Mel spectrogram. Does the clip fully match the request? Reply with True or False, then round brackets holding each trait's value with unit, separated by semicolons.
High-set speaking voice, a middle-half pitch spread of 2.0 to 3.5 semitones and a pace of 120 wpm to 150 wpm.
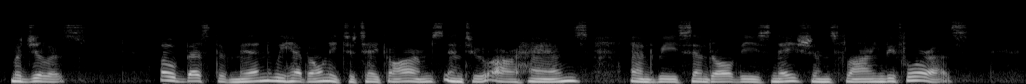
False (130 Hz; 2.8 semitones; 135 wpm)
